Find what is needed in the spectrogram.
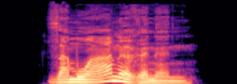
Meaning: plural of Samoanerin
- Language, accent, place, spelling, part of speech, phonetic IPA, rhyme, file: German, Germany, Berlin, Samoanerinnen, noun, [zamoˈaːnəʁɪnən], -aːnəʁɪnən, De-Samoanerinnen.ogg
